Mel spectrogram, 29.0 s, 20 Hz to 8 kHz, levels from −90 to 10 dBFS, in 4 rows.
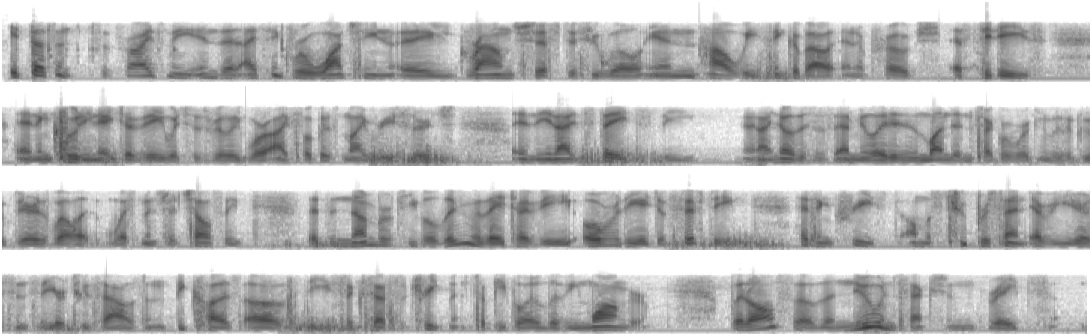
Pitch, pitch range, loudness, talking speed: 90 Hz, 85-100 Hz, -26 LUFS, 220 wpm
